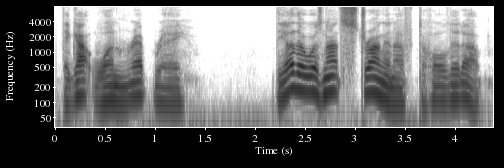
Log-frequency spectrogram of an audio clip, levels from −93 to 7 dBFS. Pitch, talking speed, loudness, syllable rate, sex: 120 Hz, 205 wpm, -19 LUFS, 5.6 syllables/s, male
